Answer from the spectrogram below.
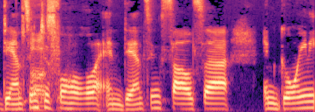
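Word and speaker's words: forró: It's spelled F-O-R-R-O, but it's pronounced fajol.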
